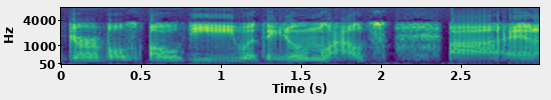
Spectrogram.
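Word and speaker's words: Goebbels: this that gurbles or some people pronounce like Devils but I pronounce it gurbles OD with the umlauts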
